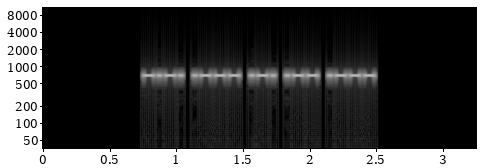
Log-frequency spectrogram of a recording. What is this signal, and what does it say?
Morse code, heard as a keyed tone, about 44 wpm, 700 Hz. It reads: CJRWJ
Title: Code Groups - 5 Letters - 45wpm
